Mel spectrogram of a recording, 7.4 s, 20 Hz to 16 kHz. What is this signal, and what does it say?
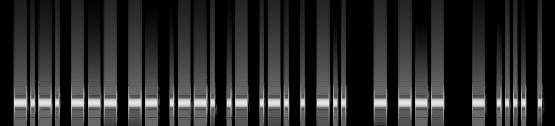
Morse code, heard as a keyed tone, about 21 wpm, 700 Hz. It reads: COMPARED TO THE
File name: practice / 22wpm / Sentences with 8-Word Phrases - 22wpm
